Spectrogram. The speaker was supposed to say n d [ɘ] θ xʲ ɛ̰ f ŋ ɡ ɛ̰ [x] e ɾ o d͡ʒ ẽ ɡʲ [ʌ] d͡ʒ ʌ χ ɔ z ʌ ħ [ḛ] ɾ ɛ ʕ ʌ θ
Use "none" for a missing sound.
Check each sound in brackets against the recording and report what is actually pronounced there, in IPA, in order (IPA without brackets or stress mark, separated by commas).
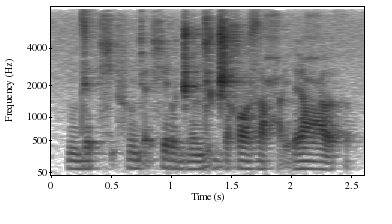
e, x, ɔ, ḛ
